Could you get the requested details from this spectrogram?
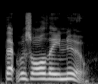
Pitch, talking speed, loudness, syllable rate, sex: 235 Hz, 305 wpm, -14 LUFS, 5.8 syllables/s, female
